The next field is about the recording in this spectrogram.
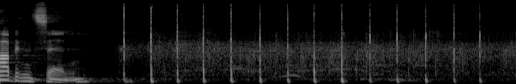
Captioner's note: cheering, applause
